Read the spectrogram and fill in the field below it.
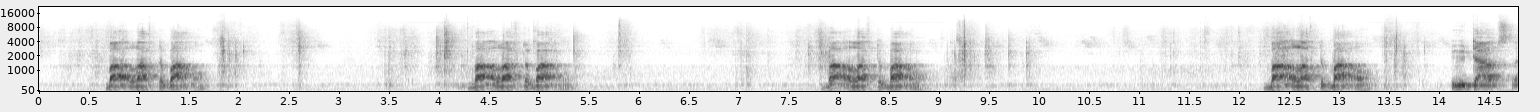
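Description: Paper rustles.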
